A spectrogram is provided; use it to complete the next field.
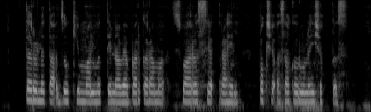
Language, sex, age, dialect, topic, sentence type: Marathi, male, 18-24, Northern Konkan, banking, statement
